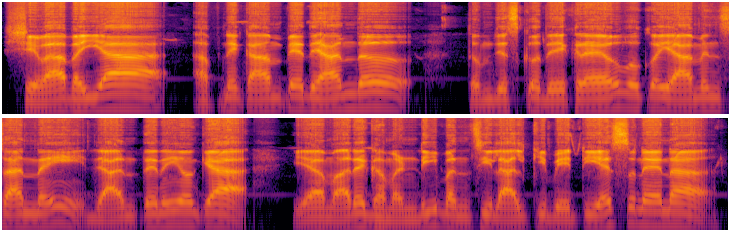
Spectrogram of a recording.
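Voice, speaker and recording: A man's voice: mid-range voice, unhurried, fairly bright tone, no room sound, close to an everyday voice. A man voicing a teasing, cautioning young village pal in a Hindi cartoon story. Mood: warning. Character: Sundar, teasing, cautioning village friend of the blacksmith.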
